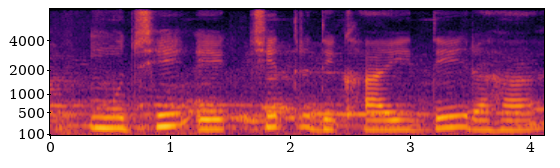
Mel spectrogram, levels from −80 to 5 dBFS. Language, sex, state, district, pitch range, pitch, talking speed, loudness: Hindi, female, Madhya Pradesh, Katni, 170-220 Hz, 200 Hz, 85 wpm, -15 LUFS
